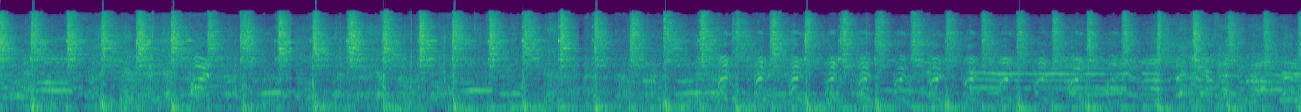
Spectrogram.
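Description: A congregation singing together in procession over drums and jingling hand percussion, the percussion struck sharply in a steady beat about three times a second.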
